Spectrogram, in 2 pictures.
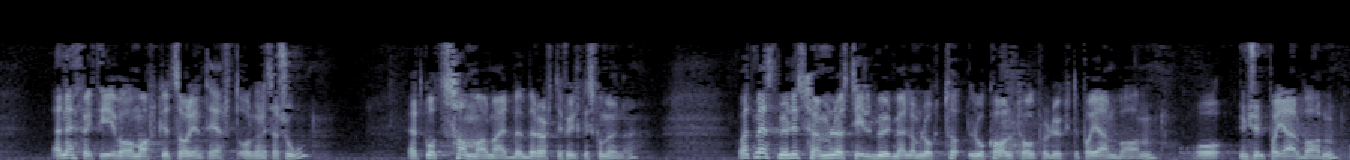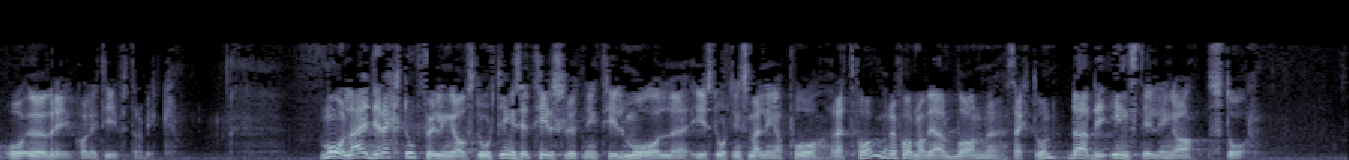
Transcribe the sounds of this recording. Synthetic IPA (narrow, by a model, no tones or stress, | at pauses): ʔɛ̰nɛfəkt̪ʰiːʋɔmɑɾkəd̪sɔɾɪɛnt̪ʰeːɾt̪ʰɔ̰ɾɡɑnɪsɑʂuːn | ʔɛt̪̚ɡɔt̪ːsɑmːɑɾbæɪd̪bəɾøːɾt̪əfʏlkəskʊmʉːnə | oːɛt̪mɛst̪mʉːlɪsœməløːst̪ʰːɪlbʉːd̪mɛlːɔmlʊkʰɑːlt̪ʰoːɡpʰɾʊd̪ʉkt̪əpʰɔjæːɳbɑ̰ːnn̩oʉnʃʏld̪̚pʰɑjæːɾbɑːnn̩ɔøːʋɾɪkʰɔlɛk̚t̪ʰḭːʋt̪ʰɾɑ̰fɪ̰k | moːləæɪd̪ɪɾɛkt̪əʊpfʏlɪŋɑʋst̪uːɾʈ̪ɪŋːəsɪt̪ʰɪlslʉt̪nɪŋt̪ʰɪlmoːləʔɪst̪uːʈ̪ɪŋsmɛlːɪŋɑpʰɔɾɛt̪fɔɾmɾɛfɔɾmɑʋjæːɾbɑːnəsɛkt̪ʊɳd̪æːd̪iʔɪnst̪ɪlɪŋɑst̪o̰ːɾ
